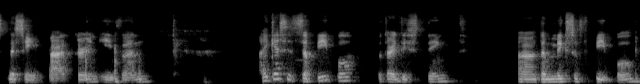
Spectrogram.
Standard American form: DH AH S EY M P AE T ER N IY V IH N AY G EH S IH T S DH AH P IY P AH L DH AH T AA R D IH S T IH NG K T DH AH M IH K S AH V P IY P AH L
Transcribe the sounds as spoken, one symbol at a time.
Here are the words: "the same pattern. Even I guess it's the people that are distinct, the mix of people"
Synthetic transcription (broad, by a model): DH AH S EY M P AE T ER N IY V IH N AY G EH S IH T S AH P IY P AH L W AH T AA R D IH S T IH NG K T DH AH M IH K S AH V P IY P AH L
